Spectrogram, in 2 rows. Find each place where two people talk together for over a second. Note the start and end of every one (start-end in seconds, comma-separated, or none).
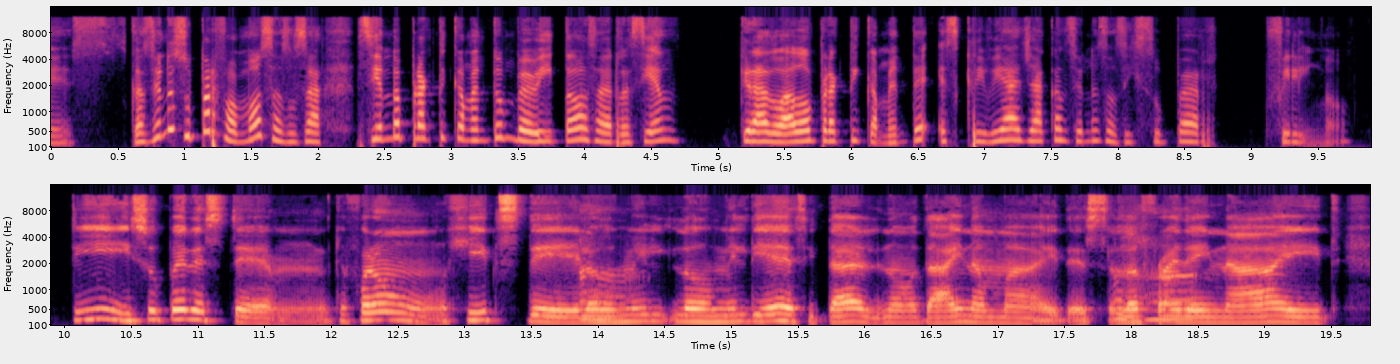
none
